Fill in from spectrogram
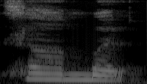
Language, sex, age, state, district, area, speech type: Telugu, female, 18-30, Telangana, Hyderabad, rural, spontaneous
